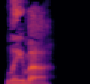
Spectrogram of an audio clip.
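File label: "Lima", American English; sounds-of-american-english; everyone-can-use-english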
